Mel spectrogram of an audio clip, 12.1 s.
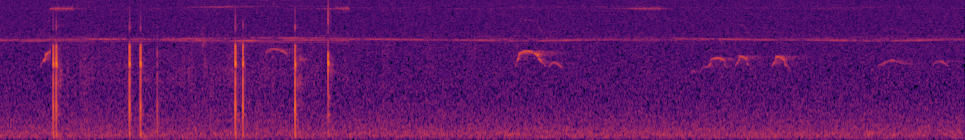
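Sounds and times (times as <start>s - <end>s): faint steady high tone: 0.0s - 12.0s
whistled bird calls: 0.5s - 1.0s, 3.0s - 3.8s, 6.4s - 7.2s, 8.6s - 10.0s, 11.0s - 12.0s.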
